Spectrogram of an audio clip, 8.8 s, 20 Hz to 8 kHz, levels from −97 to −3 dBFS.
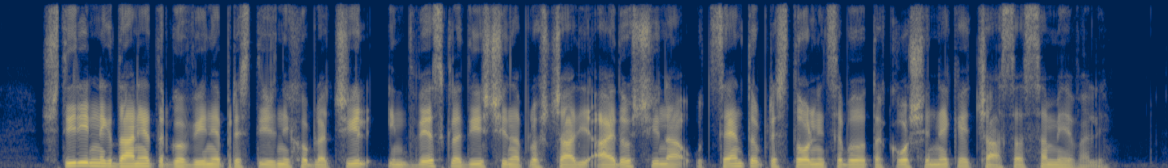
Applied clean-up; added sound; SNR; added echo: none; none; none; none.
